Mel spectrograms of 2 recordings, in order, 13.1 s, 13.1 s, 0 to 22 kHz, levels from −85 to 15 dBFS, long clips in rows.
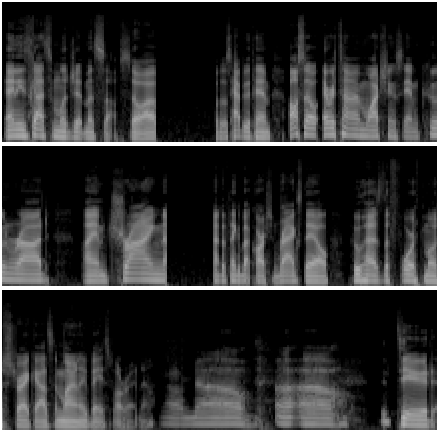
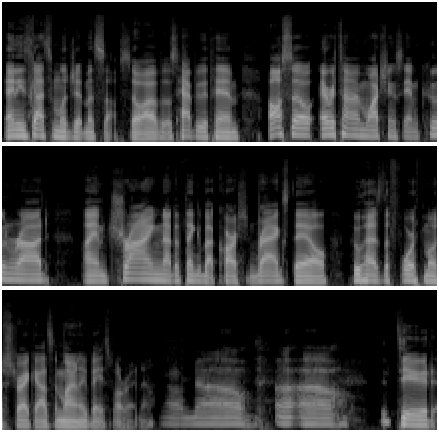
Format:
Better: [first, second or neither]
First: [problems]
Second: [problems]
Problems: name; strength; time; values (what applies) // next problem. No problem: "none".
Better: second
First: audio freezing; at 1.5 s for 0.5 s and at 6 s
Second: none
